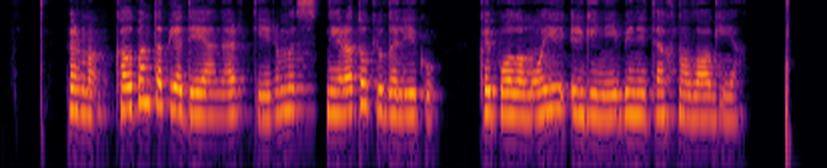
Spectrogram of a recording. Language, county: Lithuanian, Marijampolė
